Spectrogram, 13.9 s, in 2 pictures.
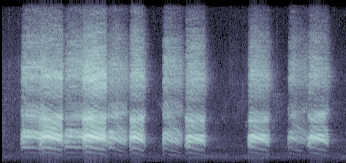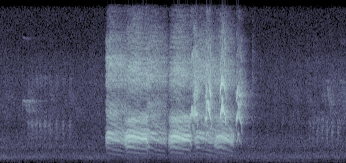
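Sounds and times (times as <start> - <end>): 
Carrion crow (Corvus corone) cawing harshly: 0.4 - 4.3, 5.0 - 6.7, 9.0 - 11.8.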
